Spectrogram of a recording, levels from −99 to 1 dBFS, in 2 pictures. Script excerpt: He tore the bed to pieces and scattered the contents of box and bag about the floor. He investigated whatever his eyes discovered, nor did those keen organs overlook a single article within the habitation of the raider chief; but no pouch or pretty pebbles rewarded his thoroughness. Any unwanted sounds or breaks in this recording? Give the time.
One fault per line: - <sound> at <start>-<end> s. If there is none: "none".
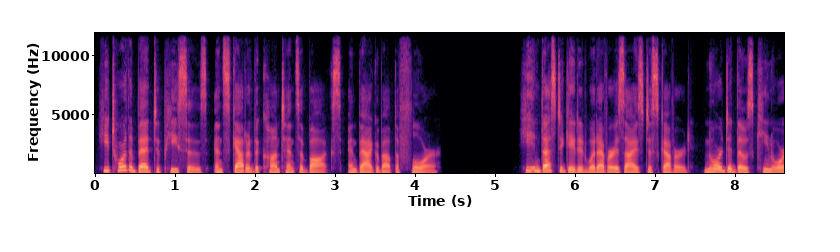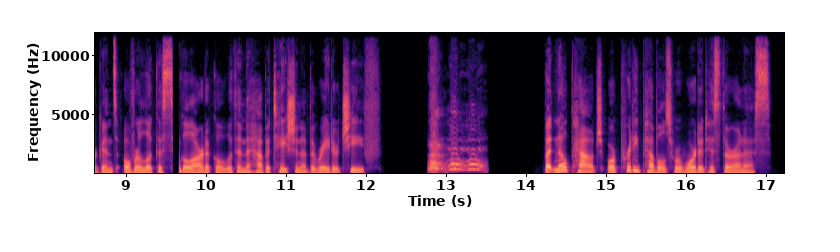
- dropout at 9.6-9.7 s
- bark at 12.8-13.5 s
